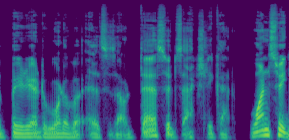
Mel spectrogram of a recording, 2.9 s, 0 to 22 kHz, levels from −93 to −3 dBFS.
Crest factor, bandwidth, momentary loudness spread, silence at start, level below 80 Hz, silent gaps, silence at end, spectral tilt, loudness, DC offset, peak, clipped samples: 18 dB; 19 kHz; 10 LU; 0 s; -52 dBFS; 2.40-2.44 s; 0 s; -4.5 dB/octave; -27 LUFS; under 0.1%; -8 dBFS; under 0.1%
